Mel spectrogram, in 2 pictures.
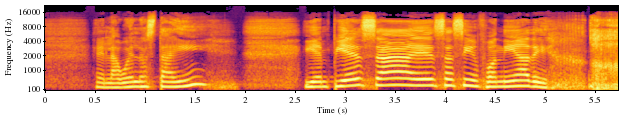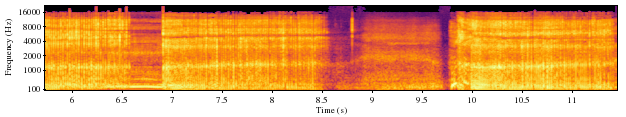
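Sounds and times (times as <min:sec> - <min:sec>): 
speech: 0:00.5 - 0:05.4
person imitating the snoring of a grandfather asleep in an armchair: 0:05.3 - 0:08.7, 0:09.8 - 0:11.4.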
